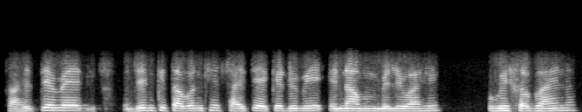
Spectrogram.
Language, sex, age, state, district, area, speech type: Sindhi, female, 60+, Rajasthan, Ajmer, urban, conversation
